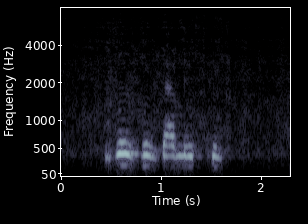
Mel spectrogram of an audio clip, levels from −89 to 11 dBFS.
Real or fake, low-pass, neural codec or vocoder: fake; 7.2 kHz; codec, 24 kHz, 6 kbps, HILCodec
